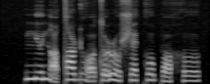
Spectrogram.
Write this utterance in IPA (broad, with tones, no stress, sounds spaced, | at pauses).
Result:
nʲ o˦ nʲ ɔ̰˨ tˤ o˦ ɖʱ ɔ̰˦ t o̰˦ ɭ o˨ ʃ ɛ˦ k o˦ p ɔ˨ h ʊ˧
